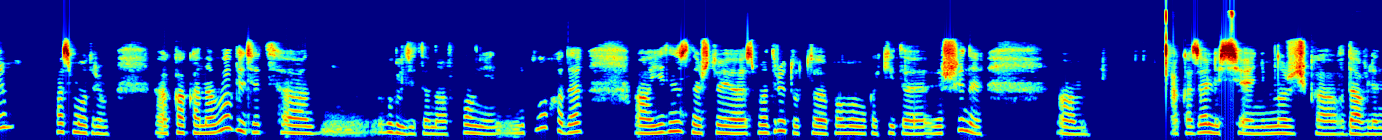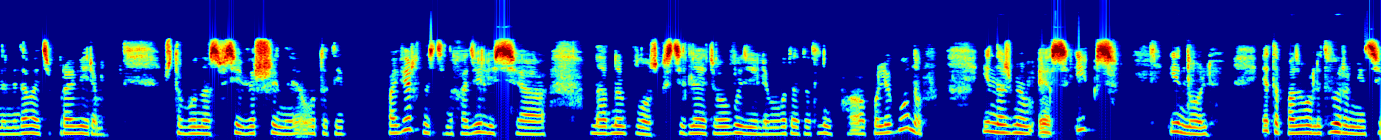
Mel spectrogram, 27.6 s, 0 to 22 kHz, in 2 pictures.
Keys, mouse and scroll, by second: 6.7-9.1 middle drag, 8.8 ctrl+Tab, 9.4 ctrl+Tab, 9.9 Tab, 10.8 ctrl+Tab, 11.7 middle click, 13.9 middle click, 14.8 ctrl+Tab, 16.4-17.9 right drag, 19.0-20.7 middle drag, 20.7-22.8 right drag, 22.8 middle click, 24.1 s, 27.1-27.6 middle drag.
